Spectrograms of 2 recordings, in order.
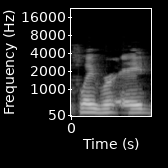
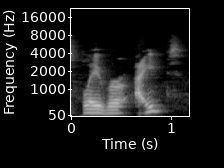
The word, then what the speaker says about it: Flavor Aid: And yes, it should have been Flavor Aid, but Crazy either buys Flavorite or mispronounced it during the stream, which is why it's Flavorite instead of Flavor Aid.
